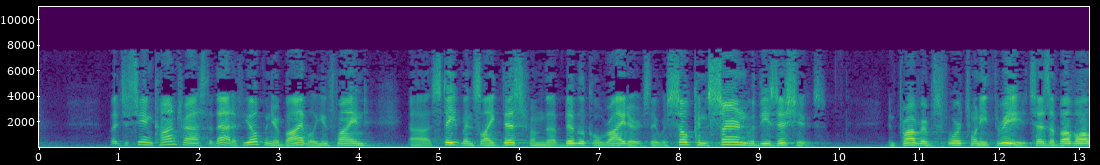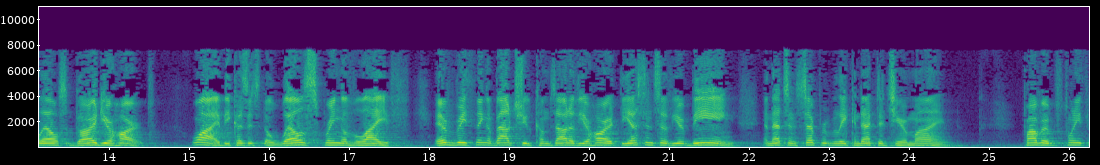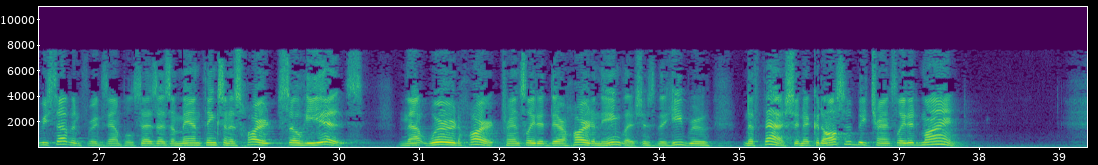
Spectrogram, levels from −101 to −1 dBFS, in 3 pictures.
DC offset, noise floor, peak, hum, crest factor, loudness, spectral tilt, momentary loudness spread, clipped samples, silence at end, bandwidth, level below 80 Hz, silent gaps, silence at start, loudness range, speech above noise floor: under 0.1%; -55 dBFS; -2 dBFS; none; 16 dB; -18 LUFS; -5.5 dB/octave; 11 LU; under 0.1%; 0 s; 8 kHz; -56 dBFS; none; 0.9 s; 5 LU; 37 dB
